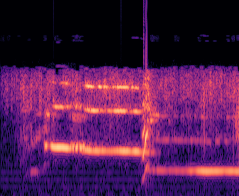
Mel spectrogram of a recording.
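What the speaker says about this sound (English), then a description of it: "There are wild dogs on the moor. Sometimes they bay and howl." Wild dogs on the moor howl in long, loud sustained tones, one voice sliding and breaking midway before the howl carries on, close and clear with no speech.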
